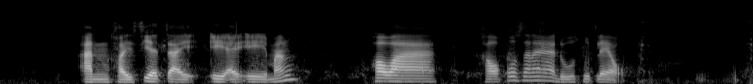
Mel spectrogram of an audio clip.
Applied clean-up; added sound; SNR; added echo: neural separator model SepFormer DNS4.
